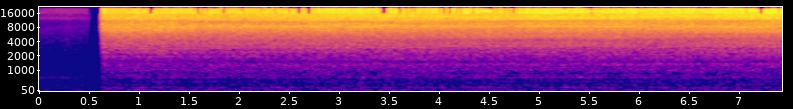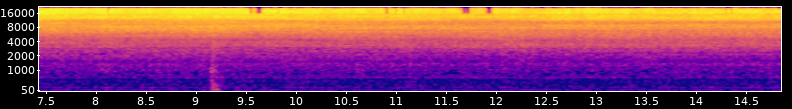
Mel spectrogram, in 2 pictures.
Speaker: My timer has gone off for the 10 minutes for this to be venting. So now all the excess air has come out.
